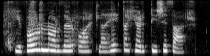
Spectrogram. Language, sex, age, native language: Icelandic, female, 12, Icelandic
